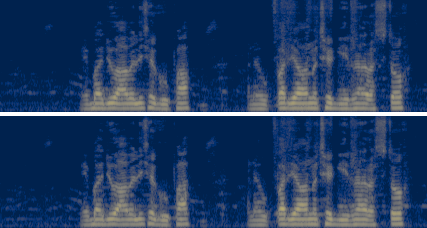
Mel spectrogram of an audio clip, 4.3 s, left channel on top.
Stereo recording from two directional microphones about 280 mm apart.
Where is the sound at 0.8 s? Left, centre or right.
Centre.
